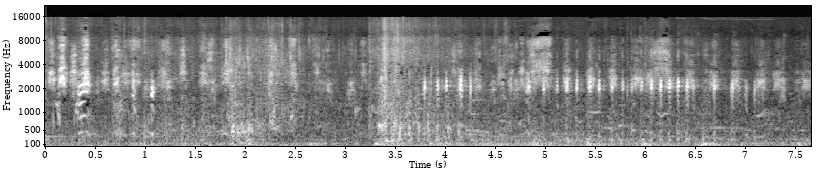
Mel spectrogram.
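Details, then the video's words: Call ducks on the wing give loud, nasal quacks in irregular bursts. There is a strong burst near the start, a noisy rush midway, then a steady stream of quick quacks. "Flying call ducks"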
